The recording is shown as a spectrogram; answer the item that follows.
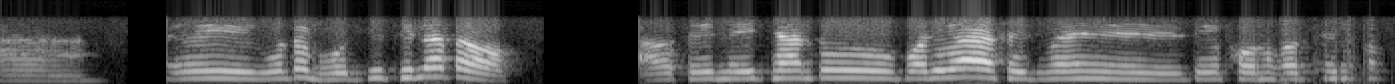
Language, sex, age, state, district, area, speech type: Odia, female, 60+, Odisha, Angul, rural, conversation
